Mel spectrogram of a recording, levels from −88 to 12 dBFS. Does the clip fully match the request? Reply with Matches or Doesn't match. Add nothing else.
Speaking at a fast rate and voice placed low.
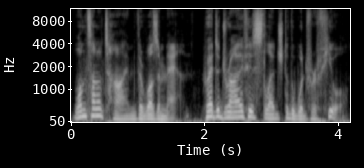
Matches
